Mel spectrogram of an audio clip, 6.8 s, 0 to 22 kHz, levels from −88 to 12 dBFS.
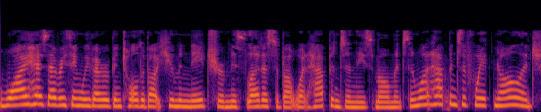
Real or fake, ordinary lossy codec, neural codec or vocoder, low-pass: real; MP3, 32 kbps; none; 7.2 kHz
